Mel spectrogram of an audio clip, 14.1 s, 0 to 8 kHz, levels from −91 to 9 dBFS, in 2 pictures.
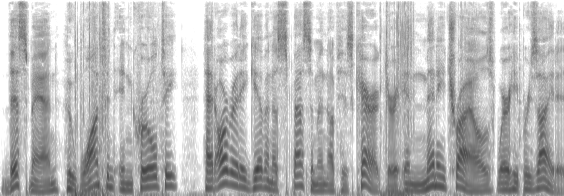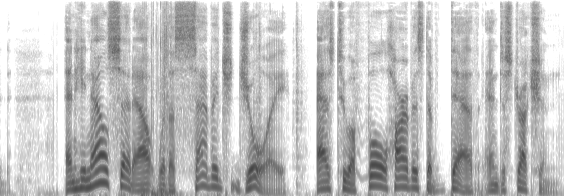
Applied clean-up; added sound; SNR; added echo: none; Domestic sounds, home sounds; 19 dB; none.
